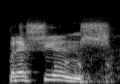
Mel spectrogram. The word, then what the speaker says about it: prescience: The correct pronunciation is prescience.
